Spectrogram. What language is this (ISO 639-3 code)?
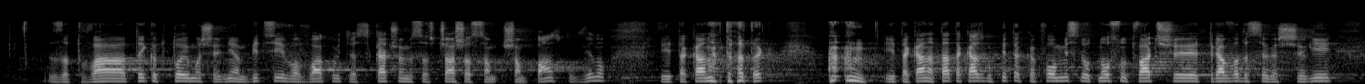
bul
